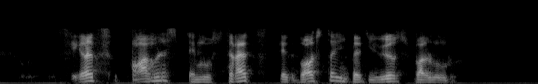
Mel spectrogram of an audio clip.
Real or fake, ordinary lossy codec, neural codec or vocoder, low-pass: fake; Opus, 64 kbps; codec, 24 kHz, 1.5 kbps, HILCodec; 5.4 kHz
